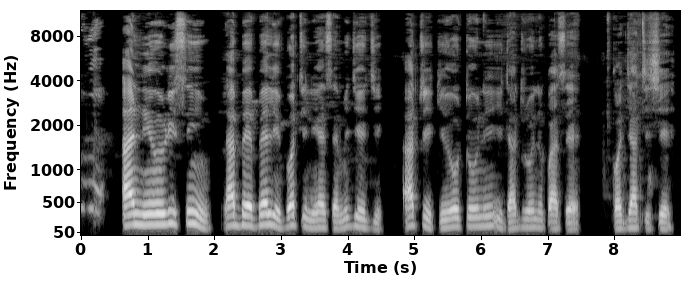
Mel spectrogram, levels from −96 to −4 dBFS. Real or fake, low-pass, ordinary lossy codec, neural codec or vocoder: real; none; none; none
